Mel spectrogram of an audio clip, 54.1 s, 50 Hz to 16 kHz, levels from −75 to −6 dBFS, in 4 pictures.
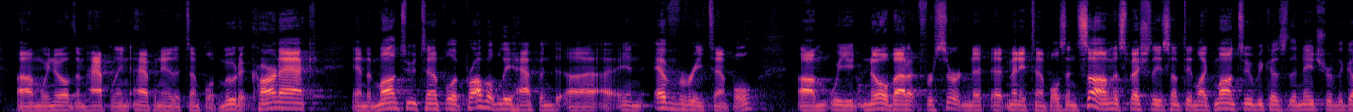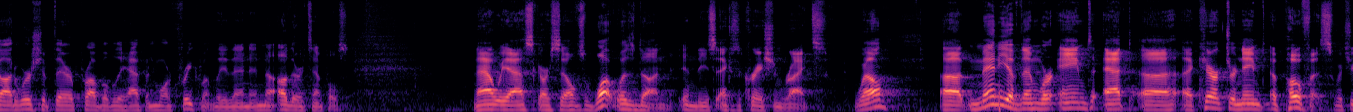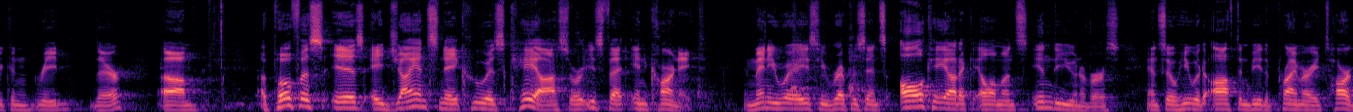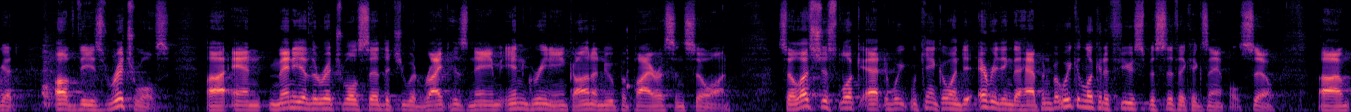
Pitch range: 105-130 Hz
